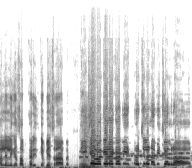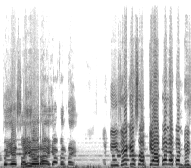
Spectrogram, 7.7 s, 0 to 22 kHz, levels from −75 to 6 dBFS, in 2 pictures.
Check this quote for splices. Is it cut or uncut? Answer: cut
